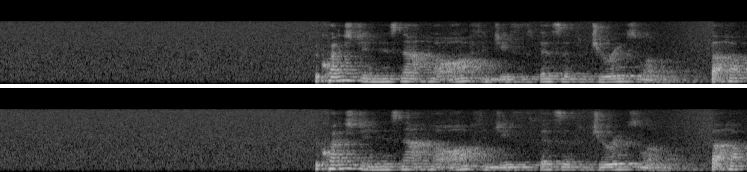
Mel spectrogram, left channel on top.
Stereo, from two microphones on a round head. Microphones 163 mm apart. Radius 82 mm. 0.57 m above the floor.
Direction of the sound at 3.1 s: 60° left (ahead or behind).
